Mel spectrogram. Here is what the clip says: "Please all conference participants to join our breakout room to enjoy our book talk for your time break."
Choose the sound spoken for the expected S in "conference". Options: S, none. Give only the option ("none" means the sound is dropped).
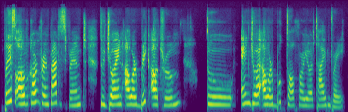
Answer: none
